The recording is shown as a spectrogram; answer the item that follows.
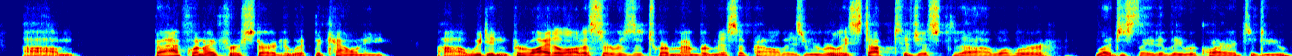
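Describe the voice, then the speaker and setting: In a dry, close recording with a quiet background and no echo, a man speaks very fast in a somewhat breathy voice at medium pitch, his intonation fairly even. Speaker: county planning official. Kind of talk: council presentation. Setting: council chamber, streamed meeting. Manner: halting, many fillers.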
